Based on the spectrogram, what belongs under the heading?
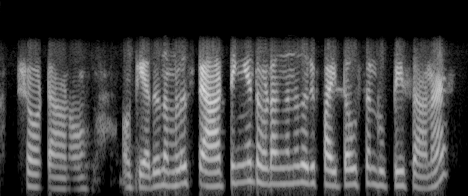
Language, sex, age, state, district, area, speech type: Malayalam, female, 30-45, Kerala, Alappuzha, rural, conversation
